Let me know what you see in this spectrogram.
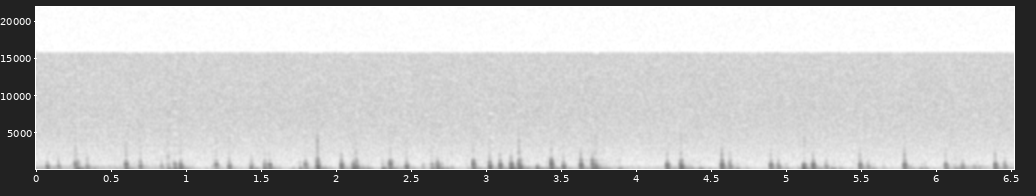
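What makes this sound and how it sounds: Fingertips with medium-length nails rub and scratch over the soft white silicone ear of a hand-sized 3Dio binaural microphone mounted on a plastic ring. The result is a rapid, irregular stream of short, muffled scratching and thumping strokes. They are heavy in low rumble, with almost no bright top end.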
